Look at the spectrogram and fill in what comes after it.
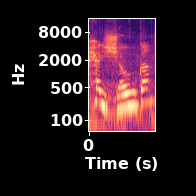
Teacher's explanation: پھر سے واو لین کو لمبا نہیں کر سکتے، یعنی کہ حجوکا یہ نہیں پڑھ سکتے.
